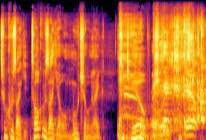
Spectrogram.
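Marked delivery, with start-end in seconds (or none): 1.1-3.9 deep, low, calm, casual bro-style voice. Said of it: "Toku's voice is deep".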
